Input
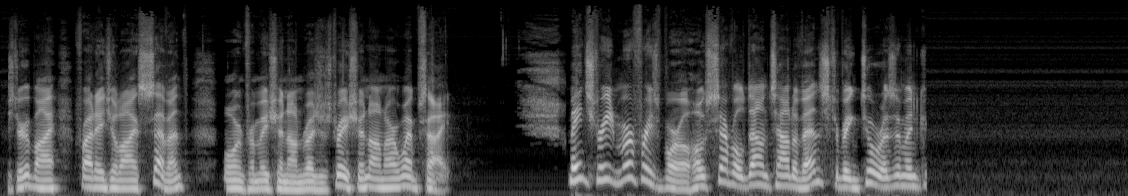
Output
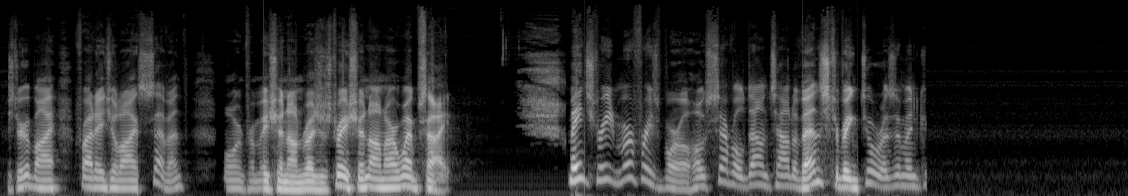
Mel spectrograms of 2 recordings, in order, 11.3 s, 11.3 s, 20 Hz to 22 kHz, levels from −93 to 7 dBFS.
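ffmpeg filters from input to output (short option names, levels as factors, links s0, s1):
-af "asetnsamples=n=441:p=0,asendcmd='1.37 volume volume -11dB;2.63 volume volume 0dB;5.84 volume volume -9dB;8.02 volume volume 1dB;8.57 volume volume -9dB',volume=0.596"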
